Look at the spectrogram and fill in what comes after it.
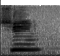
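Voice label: "xun", Mandarin pinyin, first tone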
